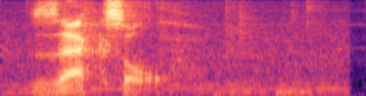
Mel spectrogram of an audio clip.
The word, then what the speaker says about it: ZAXOL: I believe that's pronounced Zaxel.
